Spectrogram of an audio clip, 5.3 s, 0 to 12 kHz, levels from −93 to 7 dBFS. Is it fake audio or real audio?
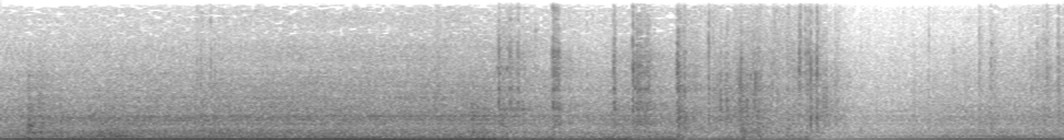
real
